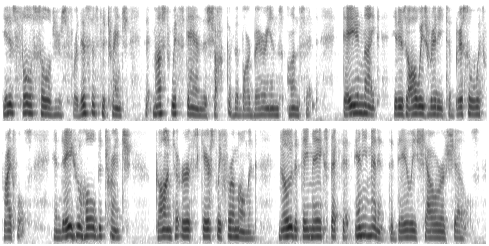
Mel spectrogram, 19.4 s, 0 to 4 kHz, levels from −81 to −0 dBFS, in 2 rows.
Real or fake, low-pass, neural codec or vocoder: fake; 3.6 kHz; codec, 16 kHz, 4 kbps, X-Codec, HuBERT features, trained on general audio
